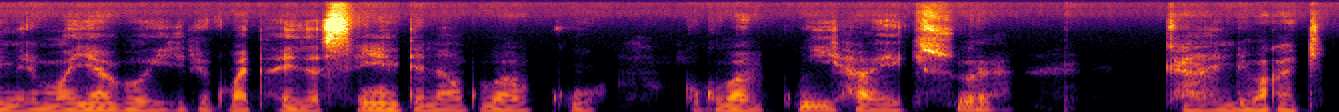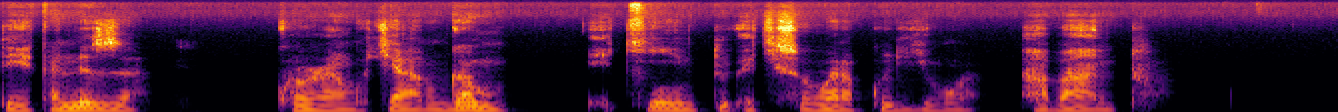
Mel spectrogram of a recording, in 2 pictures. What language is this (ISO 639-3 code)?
ttj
